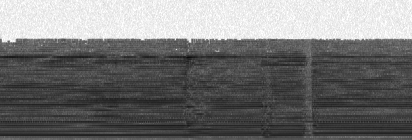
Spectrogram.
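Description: CNC wood router with a single spindle running, machining a wooden board for a speaker cabinet: a loud, steady high-pitched whine that holds one pitch throughout.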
